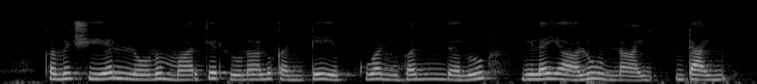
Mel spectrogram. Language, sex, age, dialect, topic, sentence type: Telugu, female, 18-24, Southern, banking, statement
